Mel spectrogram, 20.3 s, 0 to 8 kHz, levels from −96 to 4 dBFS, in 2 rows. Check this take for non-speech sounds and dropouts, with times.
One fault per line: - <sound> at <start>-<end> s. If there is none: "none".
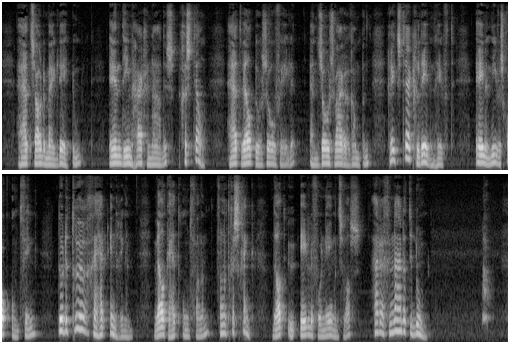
- bark at 19.7-20.0 s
